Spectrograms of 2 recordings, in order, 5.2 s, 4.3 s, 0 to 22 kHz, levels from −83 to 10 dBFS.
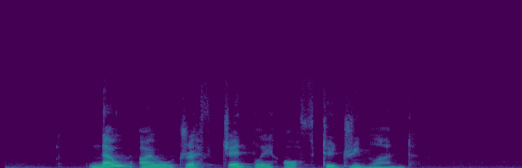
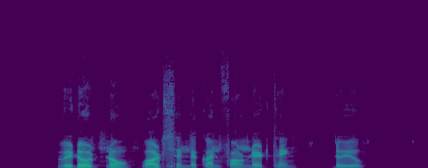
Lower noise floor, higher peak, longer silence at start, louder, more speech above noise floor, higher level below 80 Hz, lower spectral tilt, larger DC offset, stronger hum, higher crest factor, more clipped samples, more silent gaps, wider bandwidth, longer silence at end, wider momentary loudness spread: second, -71 dBFS vs -87 dBFS; about the same, -14 dBFS vs -12 dBFS; first, 0.9 s vs 0.6 s; about the same, -32 LUFS vs -34 LUFS; second, 40 dB vs 53 dB; first, -64 dBFS vs -76 dBFS; first, -7.5 dB/octave vs -5 dB/octave; neither; neither; about the same, 20 dB vs 24 dB; neither; neither; second, 10.5 kHz vs 14.5 kHz; first, 1.2 s vs 0.7 s; about the same, 11 LU vs 11 LU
